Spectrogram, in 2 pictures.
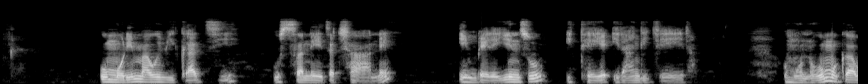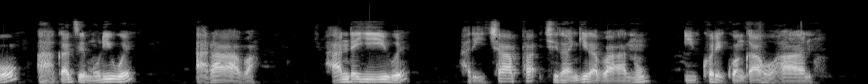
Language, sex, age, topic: Rundi, male, 25-35, education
